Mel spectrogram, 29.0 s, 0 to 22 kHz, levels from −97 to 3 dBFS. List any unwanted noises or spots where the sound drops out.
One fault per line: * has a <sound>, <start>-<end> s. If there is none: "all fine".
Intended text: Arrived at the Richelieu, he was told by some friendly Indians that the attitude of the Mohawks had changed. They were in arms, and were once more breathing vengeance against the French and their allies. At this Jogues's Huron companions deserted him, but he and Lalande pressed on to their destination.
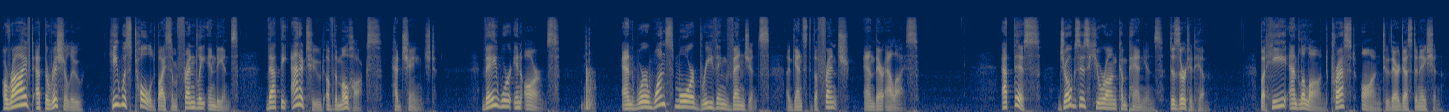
* has a tap, 11.6-11.9 s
